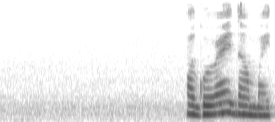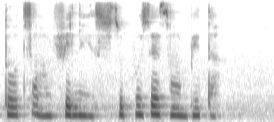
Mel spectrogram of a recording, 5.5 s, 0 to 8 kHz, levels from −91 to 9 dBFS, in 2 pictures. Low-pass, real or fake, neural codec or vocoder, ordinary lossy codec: 7.2 kHz; real; none; none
